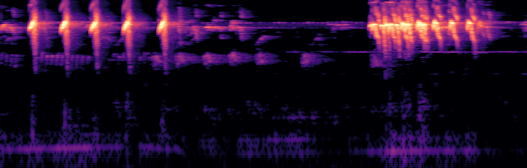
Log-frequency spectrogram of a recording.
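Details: Blue-crowned hanging parrots, kept birds with young being trained: five sharp, very high chirps spaced about a third of a second apart, a pause, then a fast burst of seven or eight squeaky notes.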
